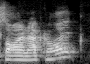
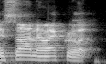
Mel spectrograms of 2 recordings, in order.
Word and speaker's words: cyanoacrylate: In regards to gluing wood to plastic, I usually use cyanoacrylate. I think that's how you pronounce it. Yeah, cyanoacrylate.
